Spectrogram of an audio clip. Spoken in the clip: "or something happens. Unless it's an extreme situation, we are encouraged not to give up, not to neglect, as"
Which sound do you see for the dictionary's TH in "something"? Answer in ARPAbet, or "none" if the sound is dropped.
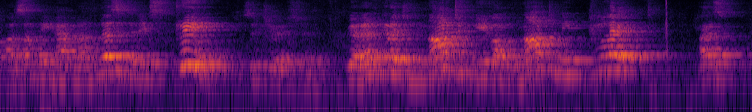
T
